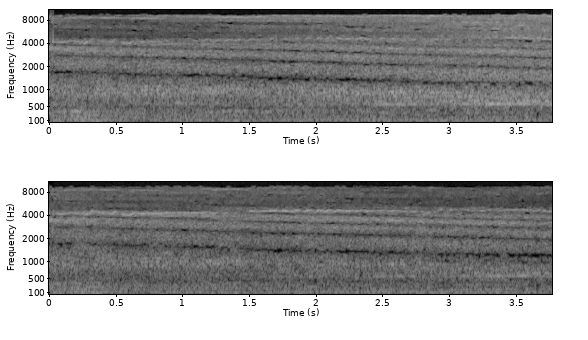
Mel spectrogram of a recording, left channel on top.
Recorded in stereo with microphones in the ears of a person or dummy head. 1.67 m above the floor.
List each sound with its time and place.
0.0 s a drone: 20° left (ahead or behind); by 3.8 s 45° left (ahead or behind)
